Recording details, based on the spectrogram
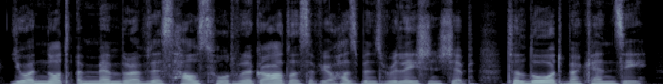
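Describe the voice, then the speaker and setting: A man's voice: on the high side, steady tone, a little fast, clear, resonant tone, dry recording, studio quality, lightly acted. A woman voicing an indignant, threatening male servant who barks his words. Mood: barking. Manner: barking, brusque.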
